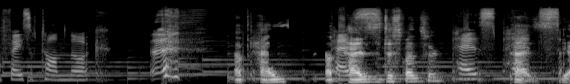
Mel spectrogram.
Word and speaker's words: Pez: A Pez. A Pez dispenser. Pez. Pez. I don't know. Pez. There's no T. Pez. Listen. Listen. This letter in German is pronounced as S.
